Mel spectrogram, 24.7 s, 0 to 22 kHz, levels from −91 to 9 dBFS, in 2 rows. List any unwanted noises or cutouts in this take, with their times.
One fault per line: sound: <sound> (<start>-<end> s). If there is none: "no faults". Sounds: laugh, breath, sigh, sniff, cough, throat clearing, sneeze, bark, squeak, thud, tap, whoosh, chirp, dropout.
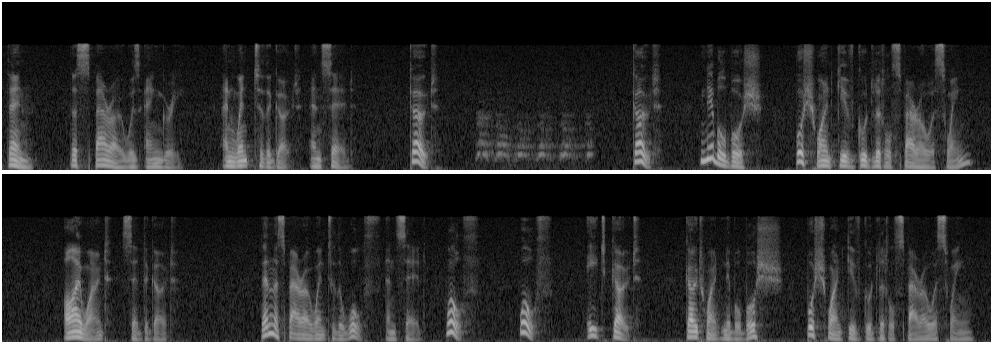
sound: bark (5.9-7.5 s)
